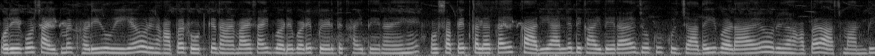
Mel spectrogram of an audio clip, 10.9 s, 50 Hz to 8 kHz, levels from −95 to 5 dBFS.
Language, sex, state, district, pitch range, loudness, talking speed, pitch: Hindi, female, Chhattisgarh, Raigarh, 215-235 Hz, -29 LUFS, 235 wpm, 225 Hz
